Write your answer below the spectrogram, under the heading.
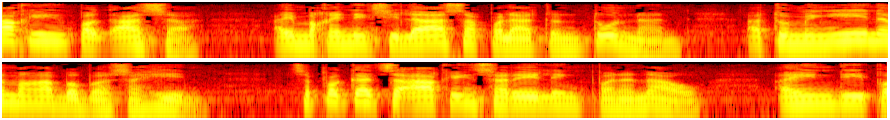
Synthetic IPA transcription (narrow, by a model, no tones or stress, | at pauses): aːkɪŋpɐɡ̚ʔaːsɐ̰ | ʔɐjmɐkɪnɪɡ̚sɪlasɐpɐlaːt̪ʊnt̪uːnɐ̰n | ʔɐt̪hʊmɪŋinɐŋmɐŋabɐbɐsɐɦɪn | sɐpɐɡ̚kːat̪̚sɐʔaːkɪŋsɐɾiːlɪŋpɐnɐnaw | ʔɐjhɪnd̪iːp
